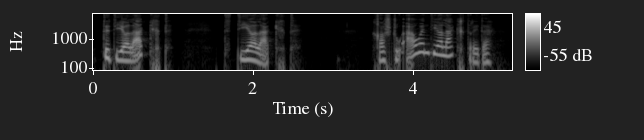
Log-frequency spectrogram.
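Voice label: "de Dialaekt", Swiss German; Wortschatz Kapitel 0; Hauptwortschatz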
